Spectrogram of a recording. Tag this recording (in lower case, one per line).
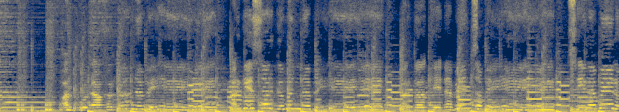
music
